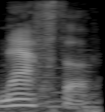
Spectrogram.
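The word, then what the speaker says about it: naphtha: Napa. No, not Napa. Nafta.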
